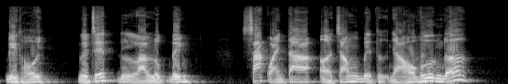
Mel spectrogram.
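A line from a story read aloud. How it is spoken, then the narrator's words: Loud call. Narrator (Vietnamese): La Hổ lớn tiếng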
